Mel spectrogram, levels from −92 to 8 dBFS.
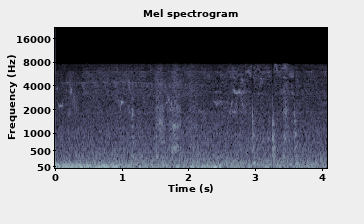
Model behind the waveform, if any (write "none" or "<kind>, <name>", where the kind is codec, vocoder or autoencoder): vocoder, BigVGAN v2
